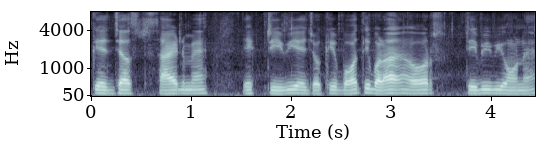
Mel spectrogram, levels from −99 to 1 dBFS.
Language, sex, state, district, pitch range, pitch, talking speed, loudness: Hindi, male, Jharkhand, Deoghar, 110-120 Hz, 115 Hz, 230 wpm, -18 LUFS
